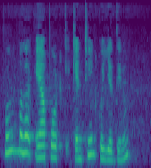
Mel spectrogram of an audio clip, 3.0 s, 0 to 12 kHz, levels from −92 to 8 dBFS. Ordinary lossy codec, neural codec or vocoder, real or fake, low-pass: MP3, 48 kbps; none; real; 10.8 kHz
